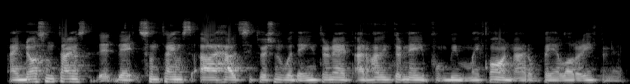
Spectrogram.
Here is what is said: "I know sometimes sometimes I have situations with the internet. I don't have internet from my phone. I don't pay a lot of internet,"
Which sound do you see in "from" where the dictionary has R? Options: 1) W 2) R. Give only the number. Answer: 1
